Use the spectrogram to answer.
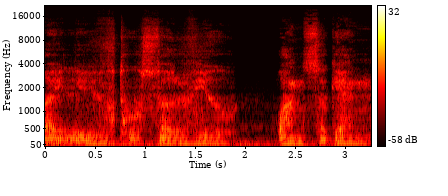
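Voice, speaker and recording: Using a put-on character voice, a man whispers and growls at a very slow pace over clear background noise. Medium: actual play. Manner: gruff, menacing.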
